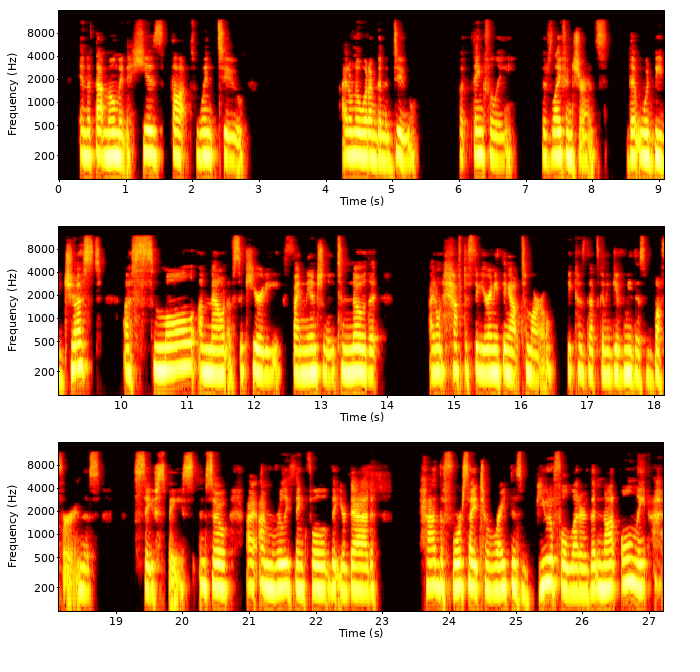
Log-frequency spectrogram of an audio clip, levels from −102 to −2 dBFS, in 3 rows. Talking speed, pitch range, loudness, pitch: 165 wpm, 195-210 Hz, -19 LUFS, 200 Hz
